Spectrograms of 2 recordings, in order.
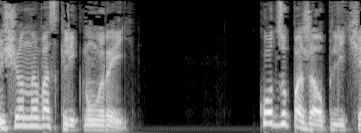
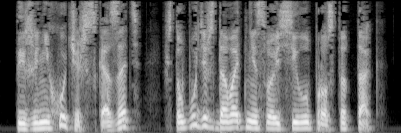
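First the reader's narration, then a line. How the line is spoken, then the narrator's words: Sharp and angry. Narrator (Russian): резко и зло произнес Рэй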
